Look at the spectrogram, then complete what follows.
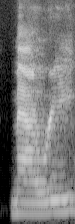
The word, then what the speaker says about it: Marie: This is my grandmother, Marie, which was a French pronunciation, Marie Gruber Dandridge, and she was born here in 1882 and died in 1983.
